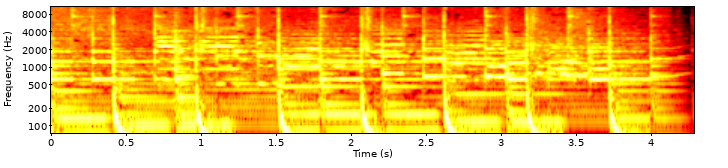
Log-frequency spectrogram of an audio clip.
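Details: A short, bright musical jingle with tinkling melodic notes over a bouncing bass beat, which cuts off abruptly at the end and holds no animal sounds.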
